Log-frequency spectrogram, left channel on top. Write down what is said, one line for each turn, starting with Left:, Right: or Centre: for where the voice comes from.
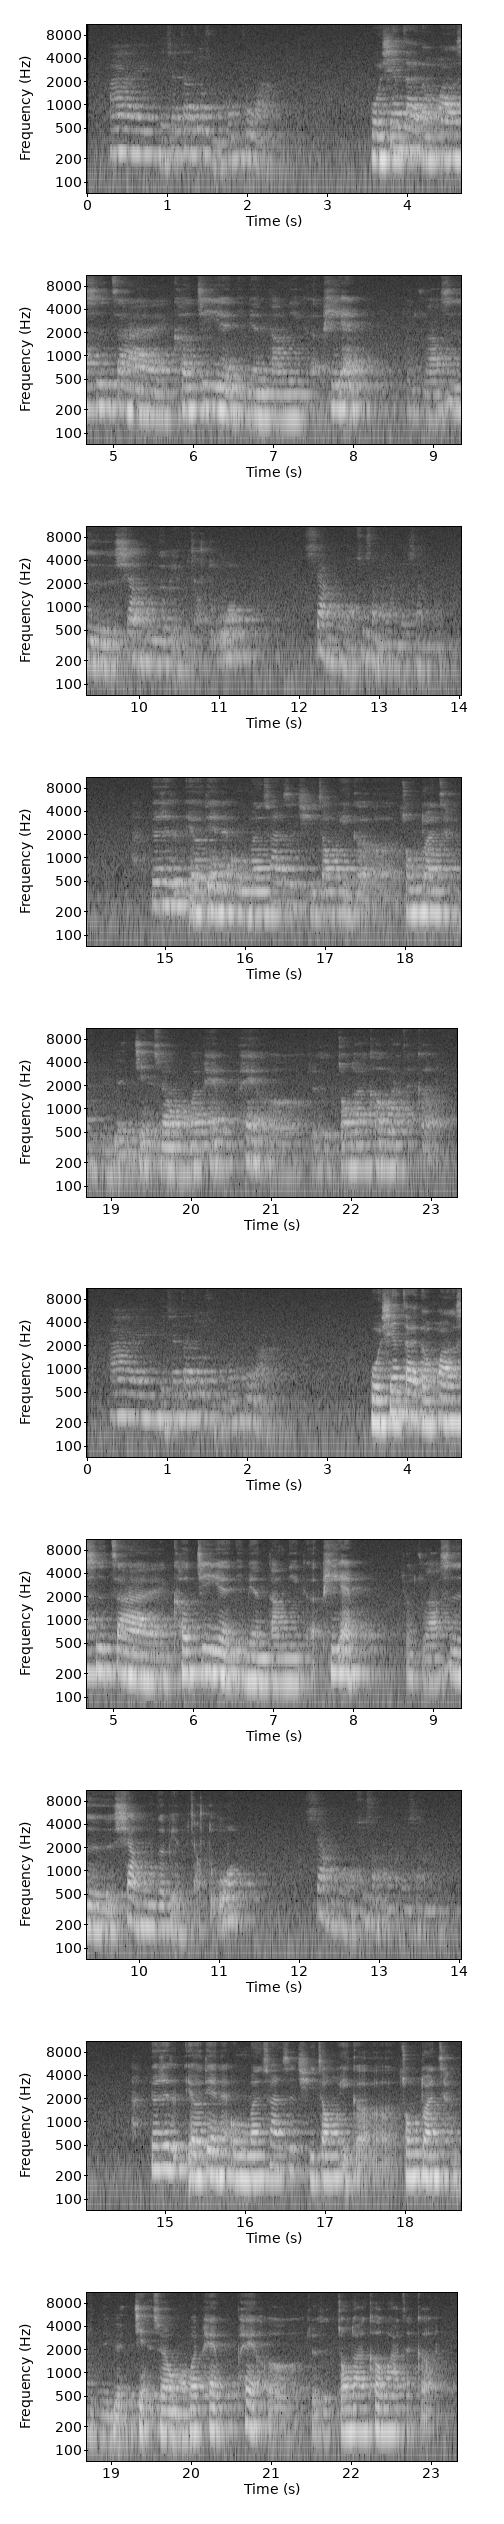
Left: 嗨，你现在做什么工作啊？
Right: 我现在的话是在科技业里面当那个 PM，就主要是项目这边比较多，
Left: 哦，项目哦是什么样的项目？
Right: 就是有点类我们算是其中一个终端产品的元件，所以我们会配配合就是终端客户他整个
